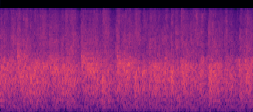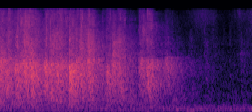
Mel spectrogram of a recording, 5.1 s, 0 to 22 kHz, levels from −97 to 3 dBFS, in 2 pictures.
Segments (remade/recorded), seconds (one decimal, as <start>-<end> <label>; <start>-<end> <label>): 0.0-0.9 remade; 0.9-4.0 recorded; 4.0-5.1 remade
